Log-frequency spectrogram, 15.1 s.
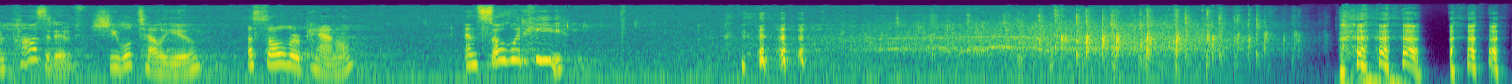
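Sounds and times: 
speech: 0:00.0 - 0:03.7, 0:04.6 - 0:05.8, 0:07.5 - 0:08.0, 0:13.8 - 0:15.1
laughter: 0:07.2 - 0:09.0, 0:13.4 - 0:15.1
polite applause from an audience: 0:08.0 - 0:13.7.

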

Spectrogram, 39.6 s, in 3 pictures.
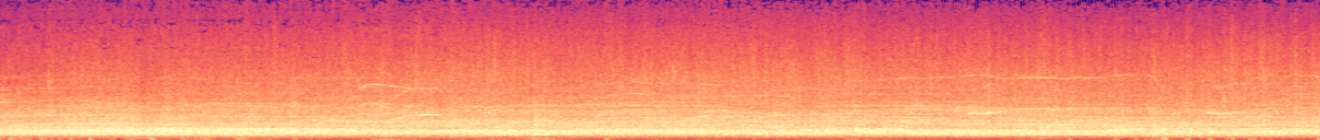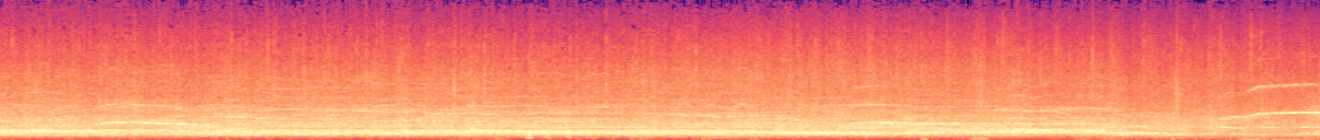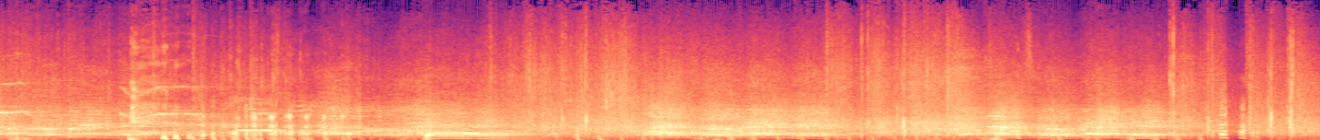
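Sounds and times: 
laughter: 0:00.0 - 0:03.0, 0:11.3 - 0:13.8, 0:17.2 - 0:21.6, 0:22.2 - 0:25.0, 0:26.3 - 0:39.6
audience applause: 0:00.0 - 0:39.6.

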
